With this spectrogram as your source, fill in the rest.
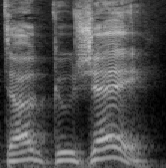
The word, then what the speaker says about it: Gouger: Sadly, Doug Gouger had to leave, and in his place is somebody named Doug Gouger. Because apparently I've been saying his name wrong the whole time, and he very kindly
